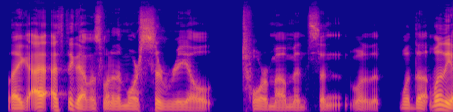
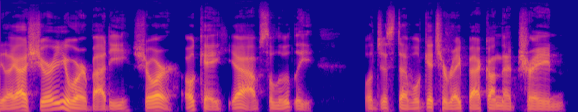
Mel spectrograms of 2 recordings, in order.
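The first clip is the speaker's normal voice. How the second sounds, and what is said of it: Convincing put-on Canadian accent. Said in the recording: “That was a pretty impressive Canadian accent too”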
